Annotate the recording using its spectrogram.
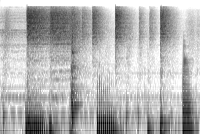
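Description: Live jazz trio playing a stop-start phrase: short, punchy low notes on a Fender Jazz Bass electric bass guitar, answered by sharp drum kit hits, with electric keyboard in the band.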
